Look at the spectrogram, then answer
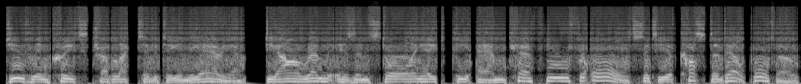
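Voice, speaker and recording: A man's voice: medium pitch, lively intonation, normal speed, few pauses, a bit bright, far from the mic, rough recording. A man reading a formal scripted emergency broadcast announcement in a stiff, impersonal, official manner.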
